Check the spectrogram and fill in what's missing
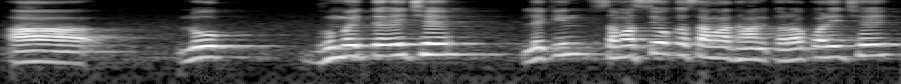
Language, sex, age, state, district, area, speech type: Maithili, female, 60+, Bihar, Madhubani, urban, spontaneous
